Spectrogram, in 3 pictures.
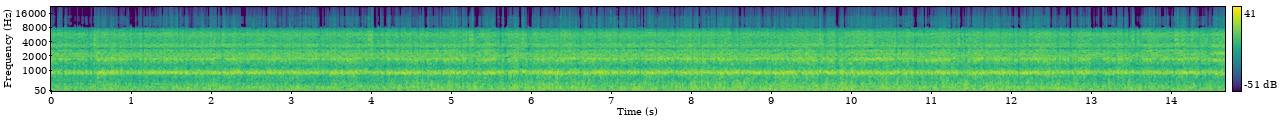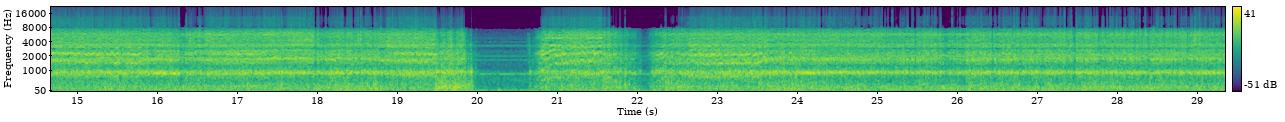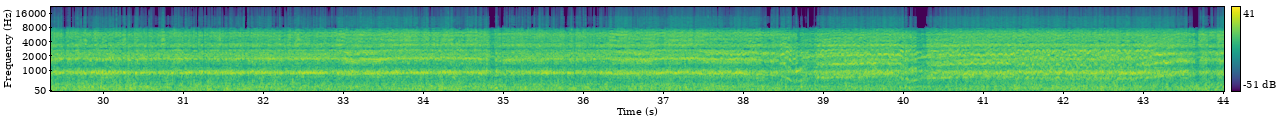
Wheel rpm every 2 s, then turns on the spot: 230, 230, 230, 230, 230, 230, 230, 230, 220, 220, 90, 140, 230, 230, 230, 230, 230, 230, 230, 180, 190, 200.
none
